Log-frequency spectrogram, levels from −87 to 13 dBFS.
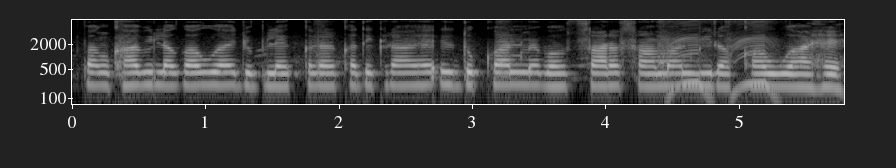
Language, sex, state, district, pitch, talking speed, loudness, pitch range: Hindi, female, Maharashtra, Dhule, 210 Hz, 225 wpm, -25 LUFS, 205-215 Hz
